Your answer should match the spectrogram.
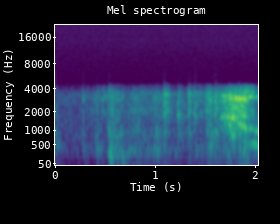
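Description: Excited human voices, shouting and laughing, growing louder. Under them are scuffing knocks as someone runs at a large inflatable exercise ball and tumbles over it on grass.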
